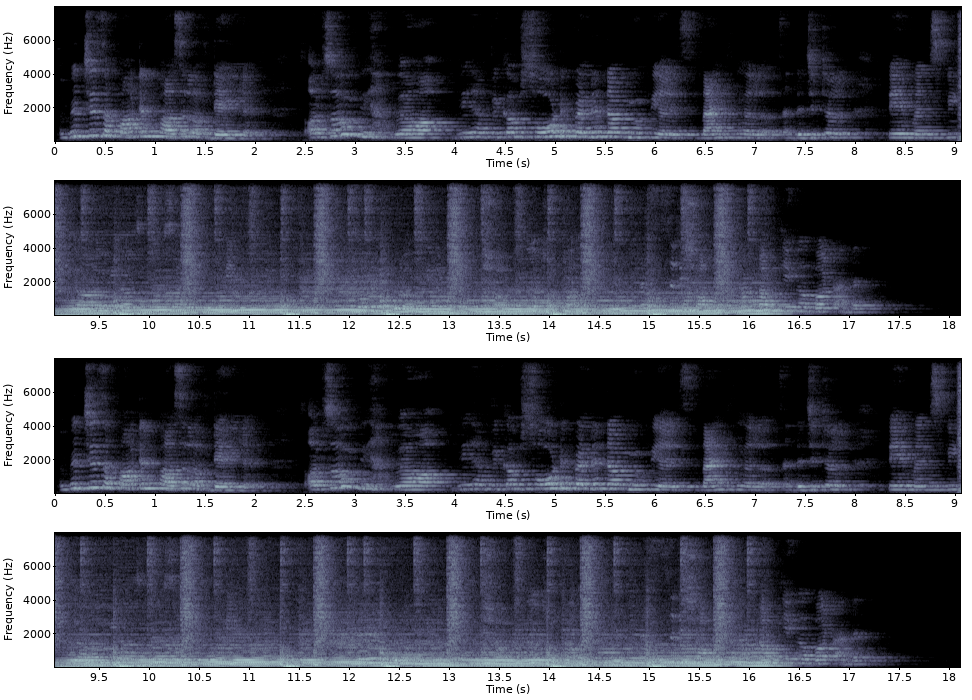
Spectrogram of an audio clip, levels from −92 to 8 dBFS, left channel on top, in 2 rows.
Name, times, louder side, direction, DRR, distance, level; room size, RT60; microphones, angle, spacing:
voice 1, 0.0-2.0 2.5-7.9 8.3-11.6 12.0-17.1, left 1 dB, 5° left, -1 dB, 0.5 m, -36 dB
sound 1, 9.0-16.2, right 1 dB, 60° right, 1.0 m, -24 dB
5.0 x 2.0 x 2.3 m, 0.81 s
head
